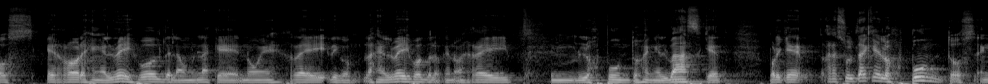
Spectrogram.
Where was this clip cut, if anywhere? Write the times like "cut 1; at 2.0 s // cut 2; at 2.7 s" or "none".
cut 1; at 2.0 s // cut 2; at 3.8 s // cut 3; at 5.5 s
